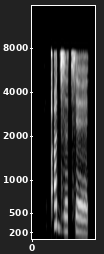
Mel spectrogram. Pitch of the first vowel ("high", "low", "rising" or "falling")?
high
